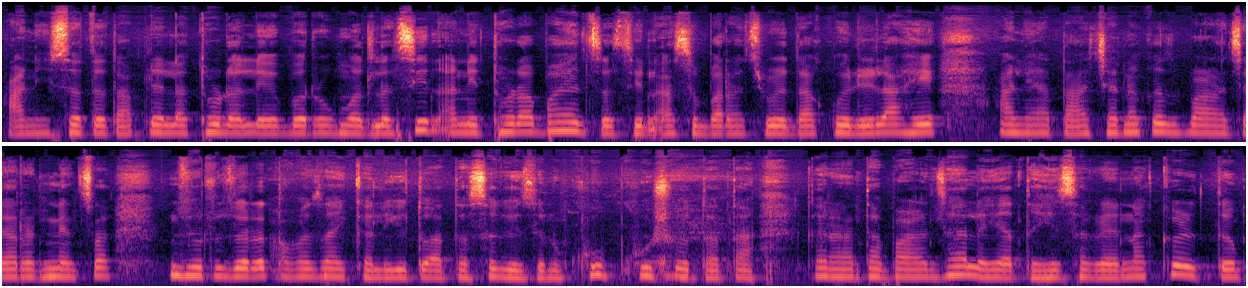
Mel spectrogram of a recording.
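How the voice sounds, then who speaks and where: A woman's voice: fairly low pitch, steady tone, a little fast, dark tone. A woman casually retelling a TV serial episode, quoting the characters in her own voice as she goes. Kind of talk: casual narrated recap.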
